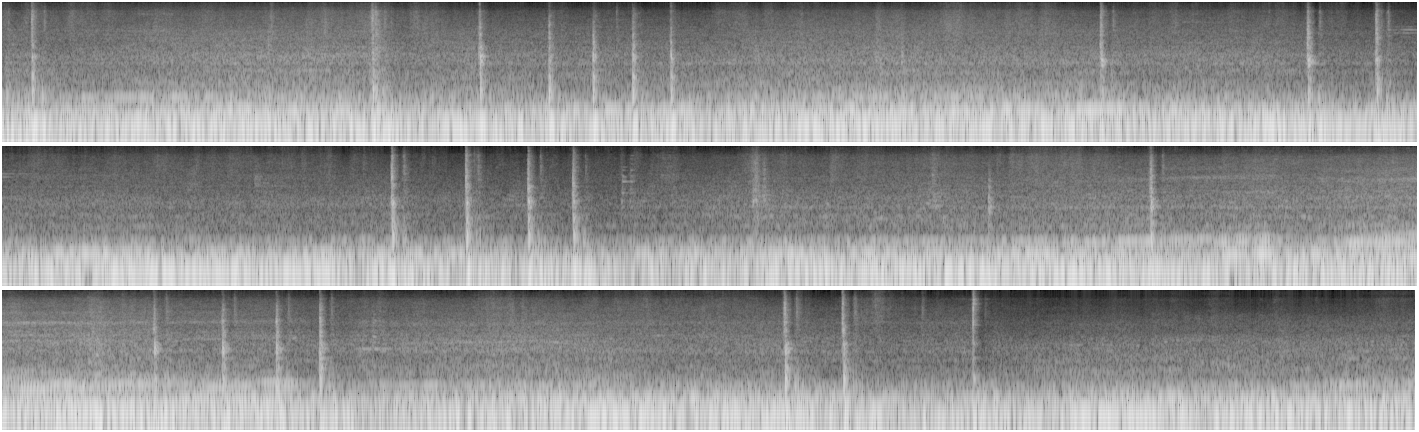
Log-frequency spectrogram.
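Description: A heavy cleaver chopping roast meat on a thick wooden chopping block, in sharp, irregular knocks. They sit over a steady low rumble.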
